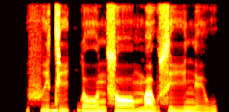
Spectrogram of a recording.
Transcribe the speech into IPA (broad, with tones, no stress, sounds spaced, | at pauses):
f i˧˥ d iː˧˥ k̚ l oː˧ n s ɔː˧ m a˧ w s iː˧ n e˩˧ w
